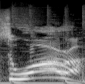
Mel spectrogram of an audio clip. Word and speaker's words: Saguaro: so welcome to the stage head coach of Saguaro did I say it right coach yes sir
